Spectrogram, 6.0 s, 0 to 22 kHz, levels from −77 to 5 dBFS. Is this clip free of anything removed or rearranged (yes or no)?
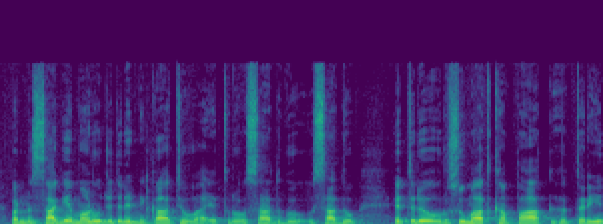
yes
